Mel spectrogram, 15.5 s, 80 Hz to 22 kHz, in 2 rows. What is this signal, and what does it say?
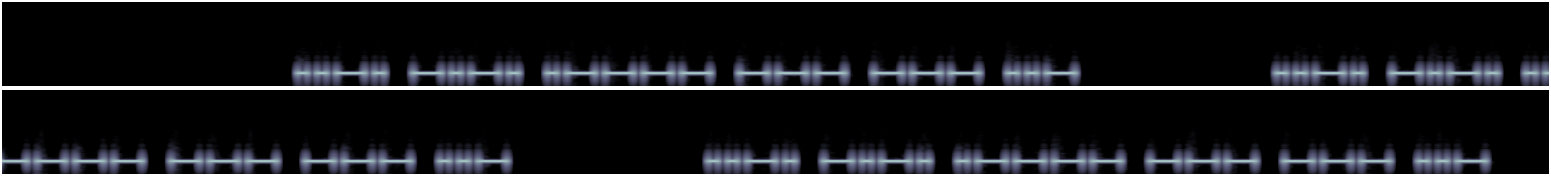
Morse code, heard as a keyed tone, about 25 wpm, 700 Hz. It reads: FC1OOU FC1OOU FC1OOU
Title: DXCC-100 Call Signs - 6 Characters - Repeated 3x - 25wpm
